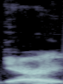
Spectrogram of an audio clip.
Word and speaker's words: Gerry: The word gerrymander comes from this famous political cartoon about a map drawn by Elbridge Gerry, whose name I am told was actually pronounced Gary, but that ship has sailed.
